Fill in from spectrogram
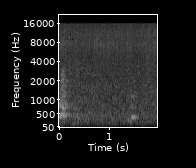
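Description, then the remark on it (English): A small dog, out on its own, gives a short, high yip at the start, then a faint whimper a moment later, over a steady patter like rain. No one speaks. “I'm serious, little dog.”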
